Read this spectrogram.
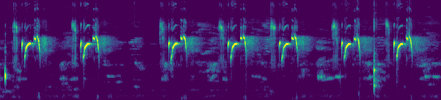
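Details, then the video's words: Bar-winged prinia in energetic voice, played to get other prinias to respond: bright high chirps, each a short hooked, down-curving note with a fainter buzzy tail, repeated roughly once per second in an even series. "Suara Burung Prenjak Atas Gacor"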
